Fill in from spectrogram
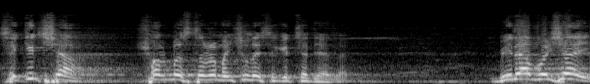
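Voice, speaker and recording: This man's voice sits high in pitch, with lively intonation. Noticeable background noise is present. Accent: Chittagong. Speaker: government minister. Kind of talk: political speech.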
